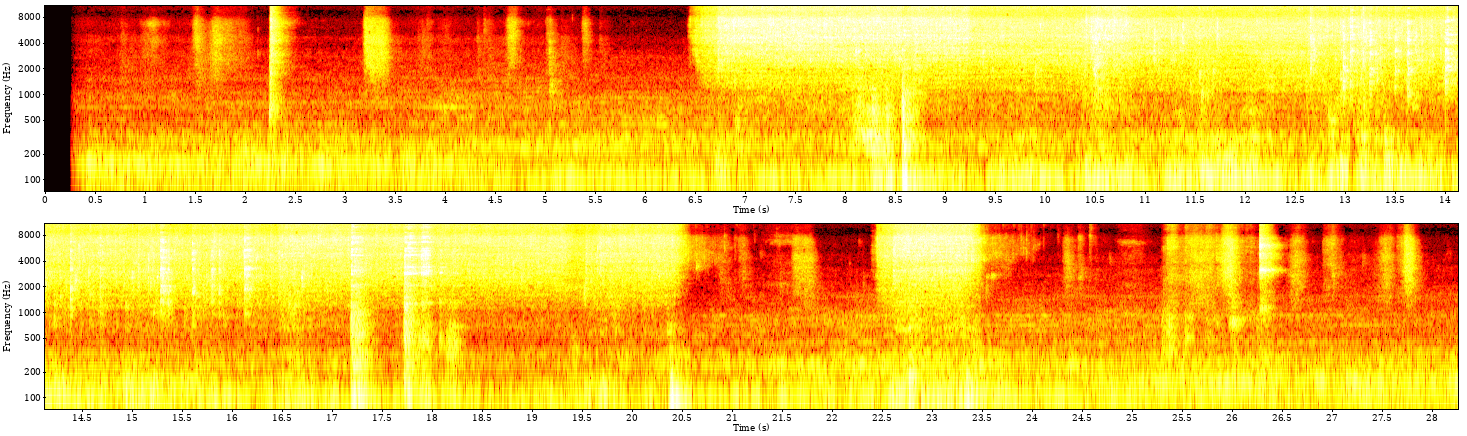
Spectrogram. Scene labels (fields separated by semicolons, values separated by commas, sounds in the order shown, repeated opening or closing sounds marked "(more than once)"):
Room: kitchen; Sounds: light switch, running water, cutlery and dishes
